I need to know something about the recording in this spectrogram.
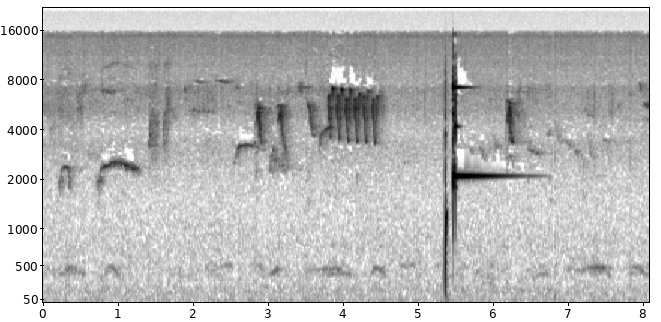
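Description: A sharp click followed by a bright bell-like ding that rings out and fades over about a second, a little past the middle: a subscribe-button sound effect. Behind it are scattered wild bird chirps and a short rapid trill.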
